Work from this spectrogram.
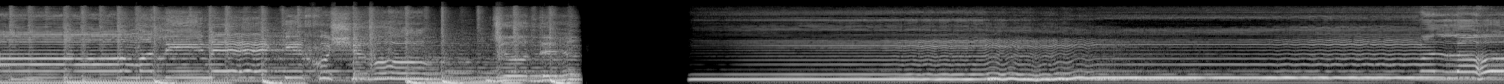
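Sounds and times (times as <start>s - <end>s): person singing long note: 6.9s - 15.0s.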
